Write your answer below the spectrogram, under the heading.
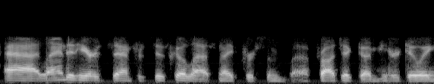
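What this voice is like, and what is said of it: Newfoundland accent. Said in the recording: “I'm a Newfoundlander. That may be being portrayed by my accent right now.”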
